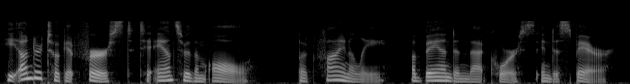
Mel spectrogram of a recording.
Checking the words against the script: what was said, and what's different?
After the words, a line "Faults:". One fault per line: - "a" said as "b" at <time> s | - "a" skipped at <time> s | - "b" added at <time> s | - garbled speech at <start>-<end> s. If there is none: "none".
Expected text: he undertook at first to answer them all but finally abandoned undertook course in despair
he undertook at first to answer them all but finally abandoned that course in despair
Faults:
- "undertook" said as "that" at 4.7 s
